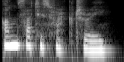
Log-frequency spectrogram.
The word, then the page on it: unsatisfactory: British English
